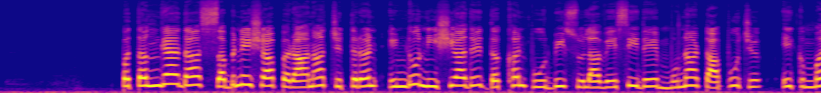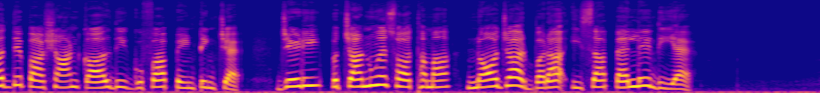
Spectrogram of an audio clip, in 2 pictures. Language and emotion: Dogri, neutral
